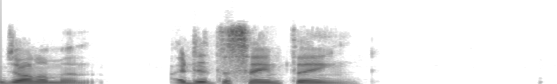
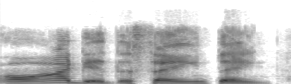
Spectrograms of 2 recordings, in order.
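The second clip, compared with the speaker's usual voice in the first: lightly voiced imitation of a know-it-all viewer; mocking a viewer; 4 semitones higher than usual. Mocking viewers who would email him, a light put-on voice. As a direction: parody the eager fan who emails in. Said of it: "do not call me talking about".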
